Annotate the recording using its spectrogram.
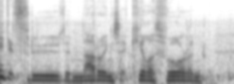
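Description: A paddle dips and splashes in calm water.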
